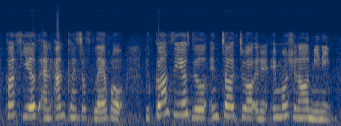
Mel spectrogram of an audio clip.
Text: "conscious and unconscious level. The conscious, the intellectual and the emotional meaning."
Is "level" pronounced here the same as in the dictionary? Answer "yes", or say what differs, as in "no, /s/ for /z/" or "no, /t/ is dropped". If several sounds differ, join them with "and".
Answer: no, /f/ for /v/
